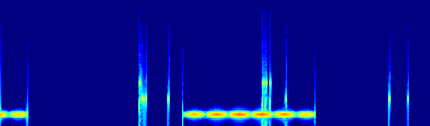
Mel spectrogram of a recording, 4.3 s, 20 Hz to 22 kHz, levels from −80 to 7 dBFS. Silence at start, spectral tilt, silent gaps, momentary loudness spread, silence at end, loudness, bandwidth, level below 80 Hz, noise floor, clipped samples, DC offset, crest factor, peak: 0 s; -6.5 dB/octave; 0.28-1.38 s, 1.46-1.81 s; 21 LU; 1.15 s; -25 LUFS; 4.2 kHz; -64 dBFS; under -90 dBFS; under 0.1%; under 0.1%; 16 dB; -10 dBFS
